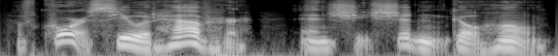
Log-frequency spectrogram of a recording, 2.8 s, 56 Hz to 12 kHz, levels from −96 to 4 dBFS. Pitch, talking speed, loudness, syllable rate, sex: 130 Hz, 235 wpm, -21 LUFS, 5.0 syllables/s, male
